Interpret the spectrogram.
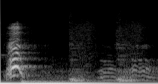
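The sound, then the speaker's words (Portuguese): A single loud, sharp dog bark rings out at the start, followed by a person beginning to speak. “Um cachorro muito elegante, de pelos cor-de-mel e que vivia sonhando em comer um pedaço de carne.”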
